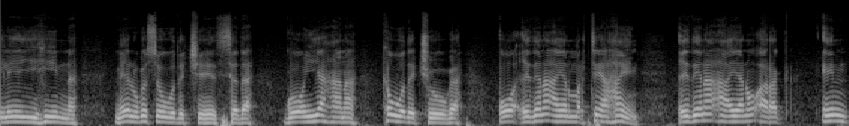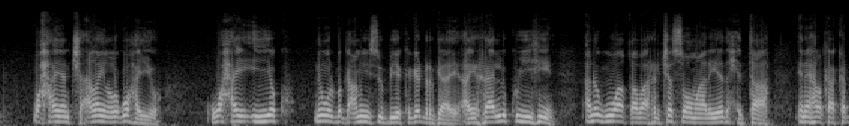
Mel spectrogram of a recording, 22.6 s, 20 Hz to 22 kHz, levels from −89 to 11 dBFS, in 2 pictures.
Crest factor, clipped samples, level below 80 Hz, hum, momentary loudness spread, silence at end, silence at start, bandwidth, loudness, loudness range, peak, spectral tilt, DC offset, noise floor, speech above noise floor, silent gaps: 14 dB; under 0.1%; -48 dBFS; none; 8 LU; 0 s; 0 s; 12.5 kHz; -22 LUFS; 2 LU; -8 dBFS; -7 dB/octave; under 0.1%; -54 dBFS; 33 dB; none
